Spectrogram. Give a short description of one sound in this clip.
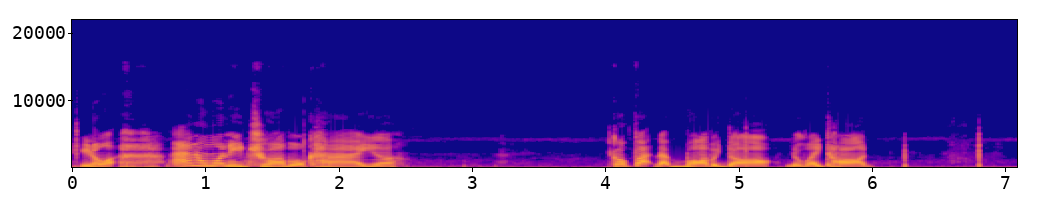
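A child speaks excitedly close by.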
